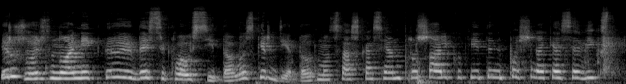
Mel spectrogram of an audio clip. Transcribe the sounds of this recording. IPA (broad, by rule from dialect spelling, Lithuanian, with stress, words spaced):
ɪr ˈʒuɔd͡ʒʲʊ noː ˈɑːˌnʲeːɪ ˈʋʲeːˌsʲeː klˠɐʊˈsʲiːdɐʋuɔs ɡʲɪrʲˈdʲiɛdɐw ˈmoːsˌtɑːs kɐs ˈɛːn proː ˈʃɑːlʲɪ ˈkuɔˌkʲeːɪ ˈtʲeːn ˈpɑːʃʲnʲɛkʲɛˌsʲɛː ˈʋʲiːkst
